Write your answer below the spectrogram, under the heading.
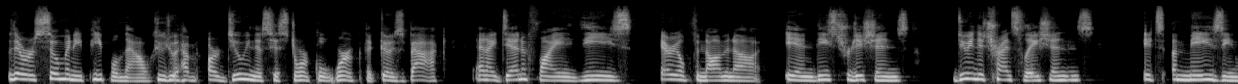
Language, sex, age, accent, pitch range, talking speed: English, female, 40-59, American, 185-225 Hz, 140 wpm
